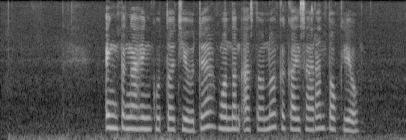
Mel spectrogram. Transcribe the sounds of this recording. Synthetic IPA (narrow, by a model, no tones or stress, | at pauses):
ʔɪŋt̪əŋaɦɪŋkut̪ɔd̥ʒ̥iod̥a̤wɔnt̪ɔnʔast̪ɔnɔkəkaisaɾant̪okio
